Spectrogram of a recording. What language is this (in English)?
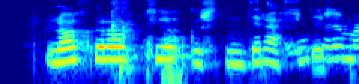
Icelandic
